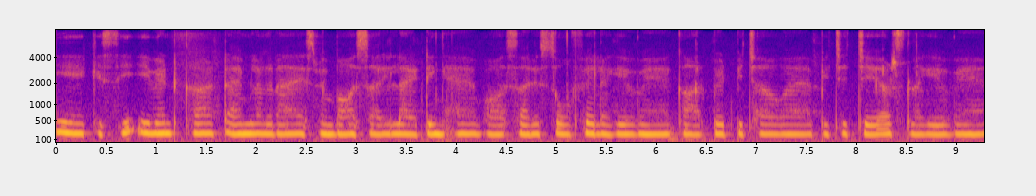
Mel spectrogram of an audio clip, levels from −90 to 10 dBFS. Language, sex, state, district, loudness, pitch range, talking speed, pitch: Hindi, female, Goa, North and South Goa, -14 LUFS, 200-210 Hz, 180 wpm, 205 Hz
